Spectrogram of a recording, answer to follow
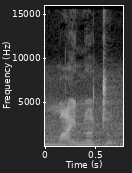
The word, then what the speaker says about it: Minotaur: MINOTAUR, and its pronunciation is Minotaur. Okay, R is silent here.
